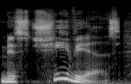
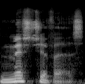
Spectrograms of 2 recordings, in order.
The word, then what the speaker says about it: mischievous: should mention that the word mischievous is often mispronounced as mischievous it's one of those words that is mispronounced so often a lot of people think it's the real word but technically the correct form is mischievous if you show a Mischief you are a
